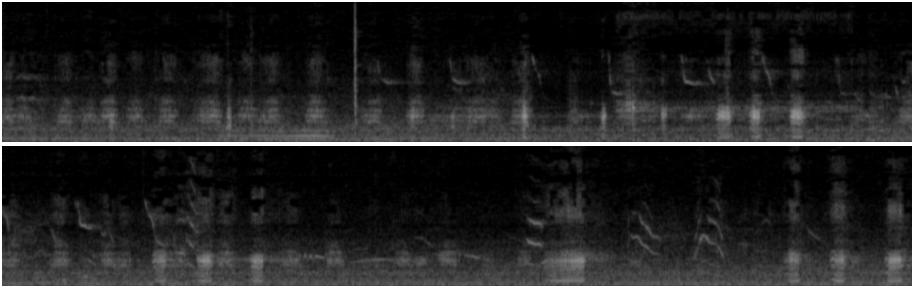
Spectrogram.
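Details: Female mallard calling at Strandbad Blies, a bathing beach in Ludwigshafen am Rhein, Germany; short harsh nasal quacks come in scattered bursts, with a loud cluster near the middle, over a steady background hiss.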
